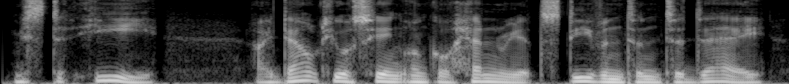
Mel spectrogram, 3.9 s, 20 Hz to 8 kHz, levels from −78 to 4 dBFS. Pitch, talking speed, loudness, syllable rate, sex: 110 Hz, 180 wpm, -16 LUFS, 4.8 syllables/s, male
